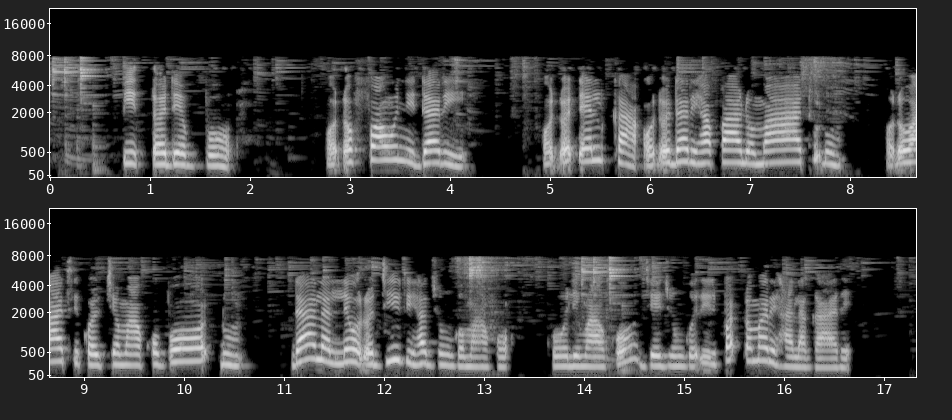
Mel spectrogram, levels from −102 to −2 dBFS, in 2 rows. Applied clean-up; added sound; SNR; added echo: classical method Wiener filter.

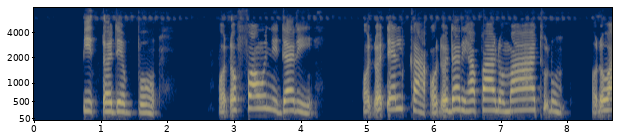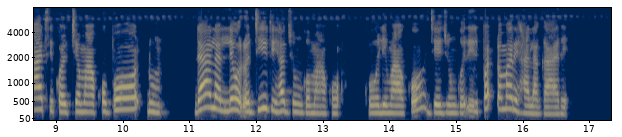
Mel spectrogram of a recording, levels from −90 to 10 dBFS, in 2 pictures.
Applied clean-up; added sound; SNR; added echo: none; none; none; none.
